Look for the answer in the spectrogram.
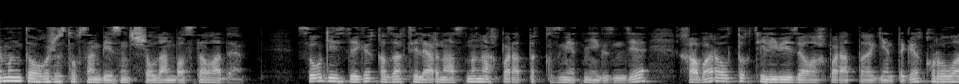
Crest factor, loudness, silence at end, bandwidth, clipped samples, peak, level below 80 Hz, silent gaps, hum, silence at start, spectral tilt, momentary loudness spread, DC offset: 18 dB; -20 LUFS; 0 s; 6.2 kHz; under 0.1%; -2 dBFS; -50 dBFS; none; none; 0 s; -6 dB/octave; 6 LU; under 0.1%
